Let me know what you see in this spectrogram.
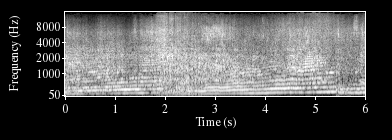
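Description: Rally car engine accelerating hard: its pitch climbs, falls back sharply about two seconds in, climbs again for about three seconds and falls back once more near the end, like upshifts under full throttle.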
